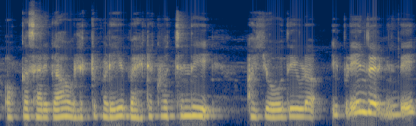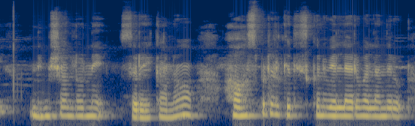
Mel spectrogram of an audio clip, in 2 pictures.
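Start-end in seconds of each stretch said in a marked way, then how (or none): 2.5-4.1 louder, rising panic; panicked cry. A narrator's reading. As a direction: gasp out in alarm. Sudden shock at collapse. (భయంతో కేక)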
